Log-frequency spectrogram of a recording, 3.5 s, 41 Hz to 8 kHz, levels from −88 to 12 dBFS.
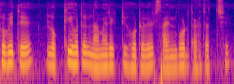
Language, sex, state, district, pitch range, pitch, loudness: Bengali, male, West Bengal, Alipurduar, 125-145 Hz, 130 Hz, -17 LUFS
